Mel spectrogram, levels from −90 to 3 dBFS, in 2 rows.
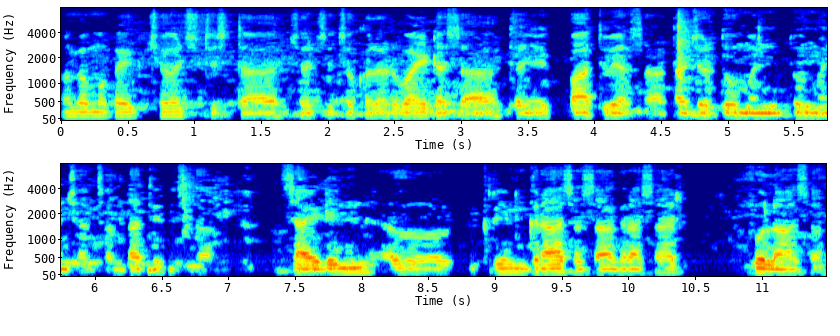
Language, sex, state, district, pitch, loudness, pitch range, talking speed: Konkani, male, Goa, North and South Goa, 110 Hz, -25 LUFS, 105-125 Hz, 145 wpm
